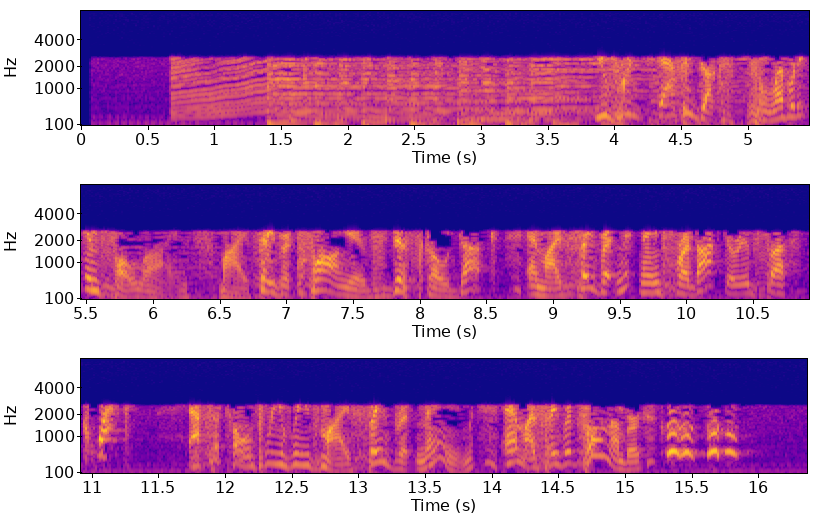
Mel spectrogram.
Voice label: Celebrity Phone Line; daffyduck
